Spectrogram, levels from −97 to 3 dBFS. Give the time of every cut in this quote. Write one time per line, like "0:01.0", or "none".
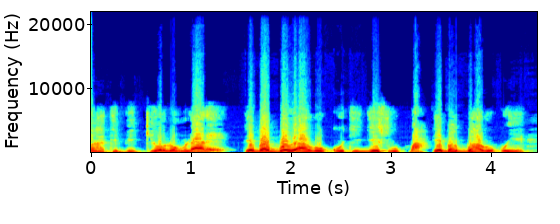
0:01.5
